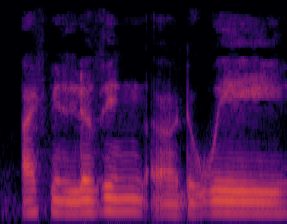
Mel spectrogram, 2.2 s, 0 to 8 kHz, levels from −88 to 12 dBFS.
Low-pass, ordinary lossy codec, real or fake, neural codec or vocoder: 7.2 kHz; MP3, 32 kbps; fake; codec, 16 kHz, 2 kbps, FunCodec, trained on LibriTTS, 25 frames a second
